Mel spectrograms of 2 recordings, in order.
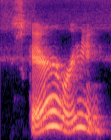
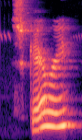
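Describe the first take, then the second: First: A touch of mock fear, mild; lightly scared. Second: High, loud, playful fright; mock scared. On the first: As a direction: say it lightly, half-joking. Milder reaction line. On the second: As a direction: squeal it in fake fear. Mock fear at threat.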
